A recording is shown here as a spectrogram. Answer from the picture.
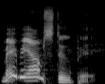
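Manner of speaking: high, squeaky self-mocking question; a comic high voice musing he might be the stupid one; mock self-doubt. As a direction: pitch way up as if doubting yourself. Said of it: "I talk about these moments sometimes where I feel like".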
